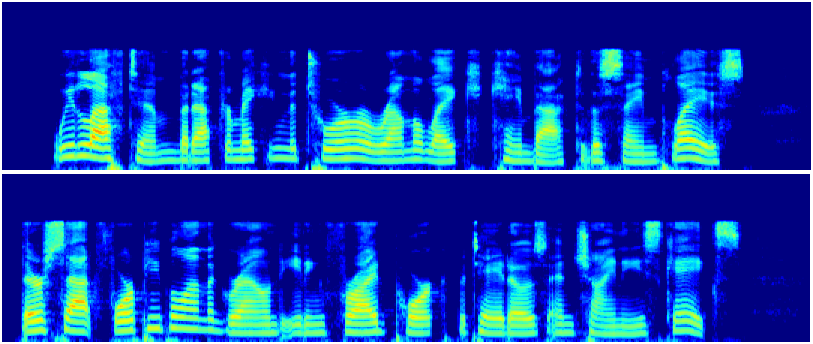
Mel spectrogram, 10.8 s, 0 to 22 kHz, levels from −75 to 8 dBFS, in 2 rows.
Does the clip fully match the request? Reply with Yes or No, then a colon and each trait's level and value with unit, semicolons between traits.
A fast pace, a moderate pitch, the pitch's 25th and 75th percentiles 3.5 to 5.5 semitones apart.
No: average, 170 wpm; medium, 165 Hz; average, 3.8 semitones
